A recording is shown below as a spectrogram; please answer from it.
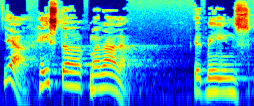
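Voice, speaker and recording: A man's voice: a little high, very animated, takes it slowly, a little mellow. A man playing a chatty, folksy middle-aged cab driver in a radio play, rambling on in a drawl. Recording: long hall reverb.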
